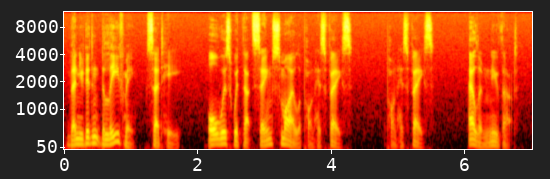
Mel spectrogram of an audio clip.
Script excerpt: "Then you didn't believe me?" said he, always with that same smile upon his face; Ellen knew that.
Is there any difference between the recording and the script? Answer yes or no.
yes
